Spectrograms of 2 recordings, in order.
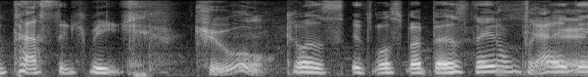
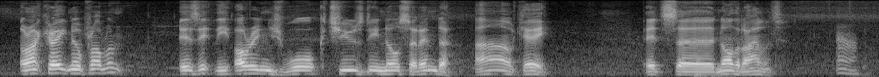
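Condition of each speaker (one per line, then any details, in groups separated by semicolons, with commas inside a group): Multiple sclerosis
No condition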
